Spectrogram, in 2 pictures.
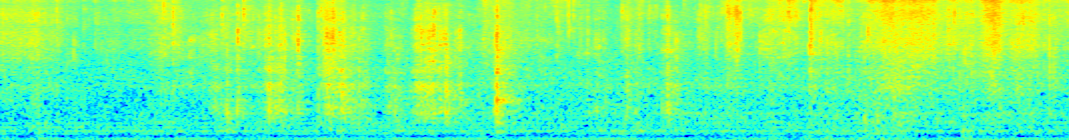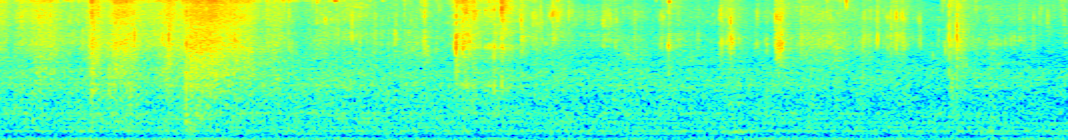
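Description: Close-up eating sounds: irregular wet chewing and smacking of burger and fries, mixed with crinkling of paper wrappers and napkins, over a steady low hum.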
